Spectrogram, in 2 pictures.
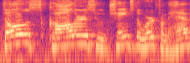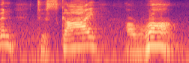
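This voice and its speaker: A man's voice: high-pitched, slow, sharp tone, a little hiss or hum. A man giving an emphatic, lecturing rebuttal, speaking straight to his opponent and boasting about his own knowledge. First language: English. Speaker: self-styled religious teacher rebutting a scholar. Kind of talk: combative rebuttal monologue.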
